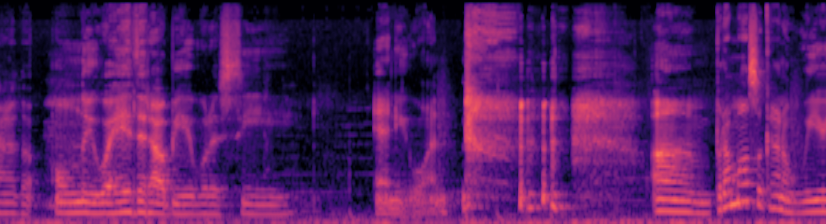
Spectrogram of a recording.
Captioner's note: laughs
